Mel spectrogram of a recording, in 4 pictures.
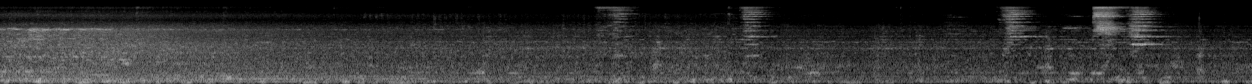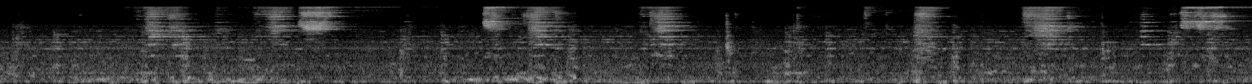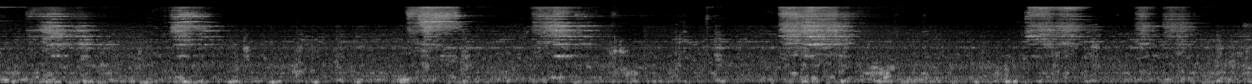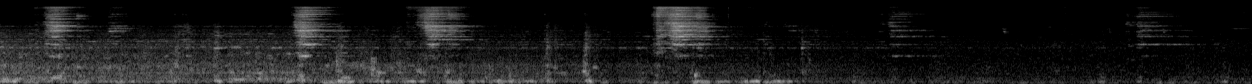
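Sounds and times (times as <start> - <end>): wheel flanges screeching: 0.0 - 8.6, 20.6 - 34.4, 35.1 - 42.5
train wheels rumbling on rails: 0.0 - 50.0.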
